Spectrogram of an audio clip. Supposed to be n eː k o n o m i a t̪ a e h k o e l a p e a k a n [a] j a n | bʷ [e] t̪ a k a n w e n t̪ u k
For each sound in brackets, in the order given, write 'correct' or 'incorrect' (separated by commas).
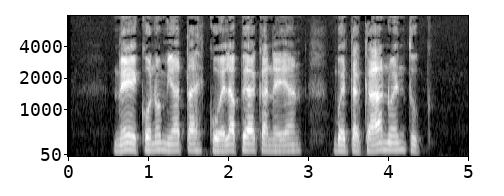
incorrect, correct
